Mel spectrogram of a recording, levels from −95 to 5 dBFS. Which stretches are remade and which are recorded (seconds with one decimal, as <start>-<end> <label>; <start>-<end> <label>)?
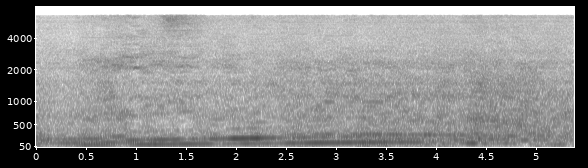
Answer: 0.0-5.4 remade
